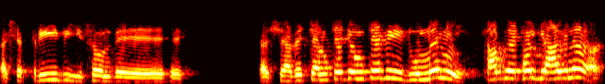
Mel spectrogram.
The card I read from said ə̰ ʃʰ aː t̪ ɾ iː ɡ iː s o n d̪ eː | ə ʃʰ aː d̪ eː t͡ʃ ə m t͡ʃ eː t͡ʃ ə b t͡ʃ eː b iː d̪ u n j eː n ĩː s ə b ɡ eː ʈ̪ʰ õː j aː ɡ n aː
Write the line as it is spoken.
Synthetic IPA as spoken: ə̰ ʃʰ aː t̪ ɾ iː b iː s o n d̪ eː | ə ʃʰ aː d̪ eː t͡ʃ ə m t͡ʃ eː t͡ʃ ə m t͡ʃ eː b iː d̪ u n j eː n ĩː s ə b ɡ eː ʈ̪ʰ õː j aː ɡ n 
